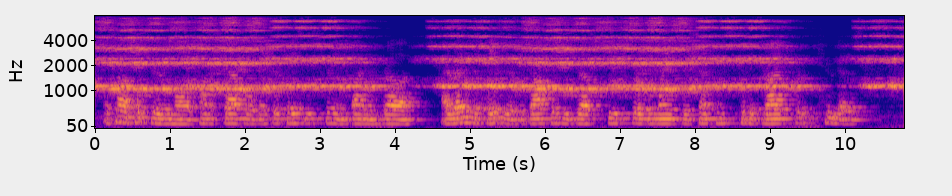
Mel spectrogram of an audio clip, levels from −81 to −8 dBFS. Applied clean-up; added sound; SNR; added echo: none; Screech; -3 dB; reverberation time 0.9 s.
